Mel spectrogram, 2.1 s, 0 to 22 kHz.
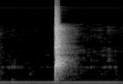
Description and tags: Foley- Face slap #2
This is a face slap. You might need to make it lower in editing cuz its really loud. Check out, my other sound effects, Punch Hard, and Great Punch #2! They are awesome, and..... Their Free!
face, fight, Hard, ouch, Slap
